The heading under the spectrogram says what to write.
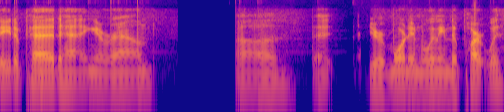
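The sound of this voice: Pitch varies in an ordinary way as the words come at a fairly slow pace. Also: man.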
